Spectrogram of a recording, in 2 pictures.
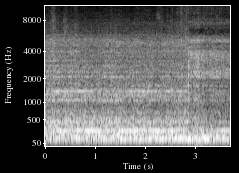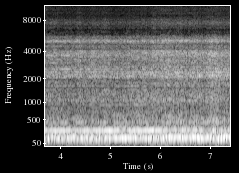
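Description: Electric guitar played loud through an amplifier, a thick, noisy drone of held low notes with no clear rhythm. The held notes shift about three seconds in.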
